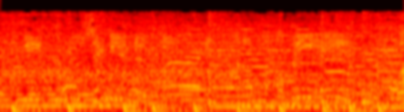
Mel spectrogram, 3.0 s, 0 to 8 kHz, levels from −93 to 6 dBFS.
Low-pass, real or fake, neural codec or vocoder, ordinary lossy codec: 7.2 kHz; real; none; MP3, 24 kbps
